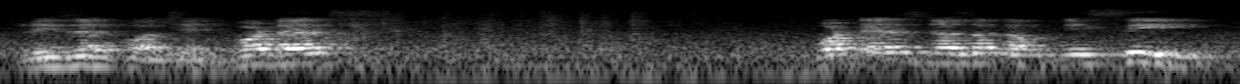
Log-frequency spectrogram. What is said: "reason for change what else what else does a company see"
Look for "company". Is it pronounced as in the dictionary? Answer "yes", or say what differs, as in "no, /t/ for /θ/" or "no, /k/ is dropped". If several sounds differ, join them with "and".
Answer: yes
